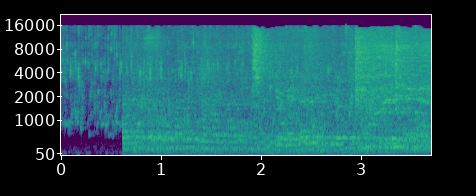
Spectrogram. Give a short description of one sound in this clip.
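Water splashes and bubbles steadily from a small fountain.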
